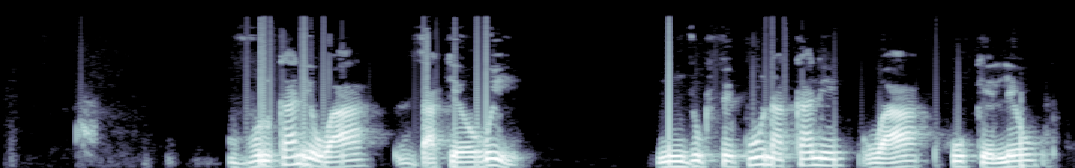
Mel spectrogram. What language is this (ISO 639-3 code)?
mdd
